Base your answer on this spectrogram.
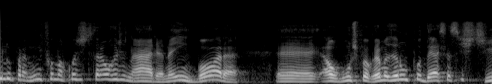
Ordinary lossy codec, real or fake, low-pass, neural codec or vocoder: none; real; none; none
